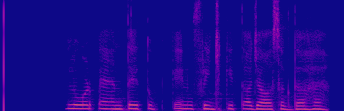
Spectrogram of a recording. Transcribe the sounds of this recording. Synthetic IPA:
loːɽpɛːnt̪eːt̪ʊpkeːnũːpʰɾɪd͡ʒkiːt̪aːd͡ʒaːsəkd̪aːɦɛː

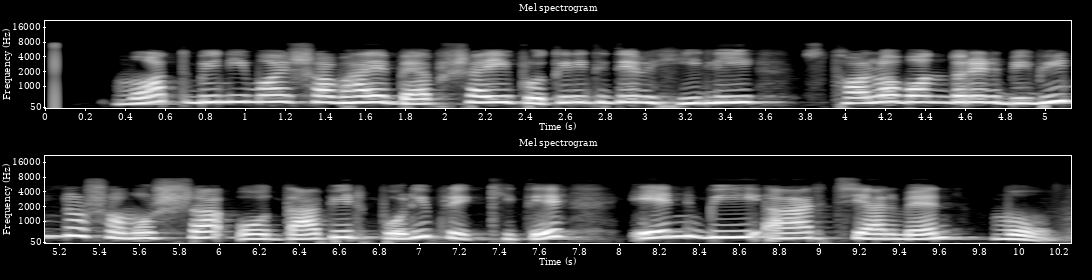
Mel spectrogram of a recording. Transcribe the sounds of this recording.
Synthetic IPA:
mɔt̪binimɔeʃɔbʱaebɛbʃaipɾot̪inid̪ʱid̪eɾɦilist̪ʰɔlobɔnd̪oɾeɾbibʱinːoʃɔmoʃːaʔod̪abiɾpoɾipɾekʰːit̪e | enbiaɾt͡ɕeaɾmɛnmo

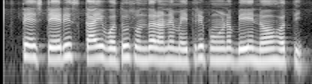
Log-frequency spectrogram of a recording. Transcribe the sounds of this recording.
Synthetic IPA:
t̪esʈeɾiskaiʋəd̪ʱusund̪əɾənemə̃jt̪ɾipuɾɳəbenəɦət̪i

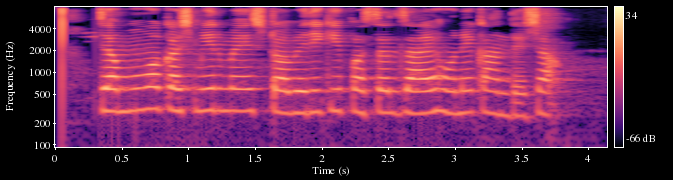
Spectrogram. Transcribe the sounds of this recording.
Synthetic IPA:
d͡ʒɐmːuəkɐʃmiːɾmẽɪsʈɔːbeːɾikifəsəlzaːeɦoːnekaə̃nd̪eːʃa̰ː

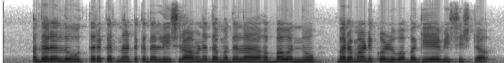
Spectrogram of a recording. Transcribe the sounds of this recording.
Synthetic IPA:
ɐd̪ɐɾɐlːuːt̪ːɐɾɐkɐɾnaːʈɐkɐd̪ɐlːiʃɾaːʋɐɳɐd̪ɐmɔd̪ɐlɐɦɐbːɐʋɐnːu | bɐɾɐmaːɽikoɭːuʋɐbɐɡejeːʋiʃiʂʈʰɐ

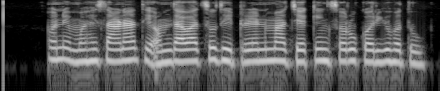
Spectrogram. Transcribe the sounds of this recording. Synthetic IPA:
əneməɦisaɽ̃ãt̪ʰiəmd̪aʋad̪sud̪ʱiʈɾenmãt͡ʃɛkɪŋɡʃəɾukəɾjũɦət̪ũ

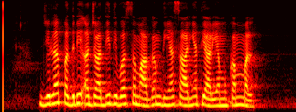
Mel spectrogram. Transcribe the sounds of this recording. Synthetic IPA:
d͡ʒɪlaːpəd̪ɾiːʔaːd͡ʒaːd̪iːd̪ɪʋəsːəmaːɡəmd̪ɪjãːsaːɾɪjãːt̪ɪjaːɾijãːmʊkəmːəl

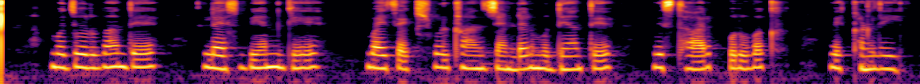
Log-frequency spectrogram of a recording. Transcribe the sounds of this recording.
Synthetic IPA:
bəzʊɾɡãːd̪eː | lɛːsbiːənɡeː | baːisɛːkʃuəlʈɾãːnsd͡ʒɛːɳɖəɾmʊd̪jãːt̪eː | ʋɪst̪ʰaːɾpuɾʋək | ʋeːkʰəɳləiː

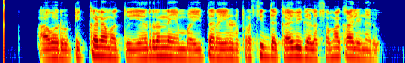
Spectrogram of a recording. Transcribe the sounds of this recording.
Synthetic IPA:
ɐʋɐɾuʈikːɐɳɐmɐt̪ːuɛɾːɐnːeembɐit̪ɐɾɐɛɾɐɽupɾɐsid̪ʱːɐkɐʋiɡɐɭɐsɐmɐkaːliɳɐɾu

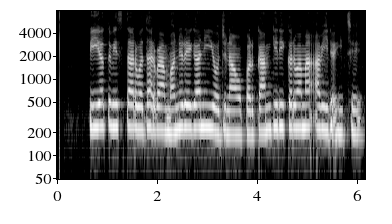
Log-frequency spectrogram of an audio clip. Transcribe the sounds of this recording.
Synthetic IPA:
pijət̪ʋɪst̪aɾʋəd̪ʱaɾʋamənɾeɡanijod͡ʒnaopəɾkamɡiɾikəɾʋamãʔaʋiɾəɦit͡ʃʰe

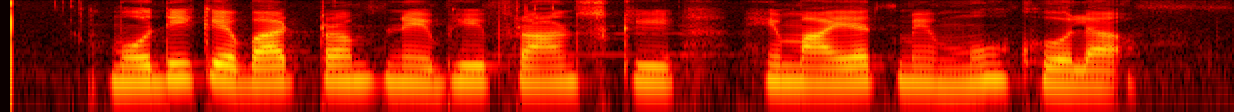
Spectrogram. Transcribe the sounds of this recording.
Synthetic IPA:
moːd̪ikebaːd̪̚ʈɾɐ̃mpnebʱifɾãːnskihɪmaːjət̪mẽmuːɦkʰoːlaː

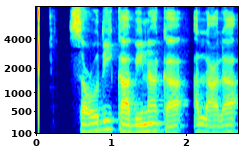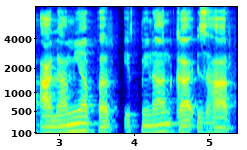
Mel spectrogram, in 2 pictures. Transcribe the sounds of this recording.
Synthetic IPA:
sɐuːd̪ikaːbiːnakaɐlalaʔaːlaːmijapɐɾɪt̪̚mɪnaːnkaʔɪzɦaːɾ

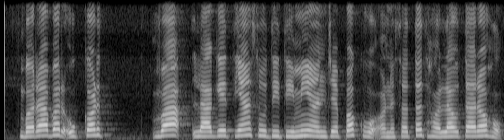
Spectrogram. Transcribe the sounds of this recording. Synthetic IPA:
bəɾabəɾukəɽ | ʋalaɡet̪jãsud̪ʱid̪ʱimiãnd͡ʒepəkʋoʔənesət̪ət̪ɦəlaʋt̪aɾəɦo

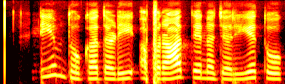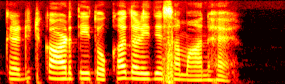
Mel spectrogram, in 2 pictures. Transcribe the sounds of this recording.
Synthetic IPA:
ʈiːɛmd̪ʱoːɡaːd̪əɽiːʔəpɾaːd̪̚ːeːnəd͡ʒəɾijet̪õːkɾɛːɖɪʈkaːɾɖd̪iːd̪oːkʰaːd̪əɽiːd̪eːsaːmaːnɦɛː

